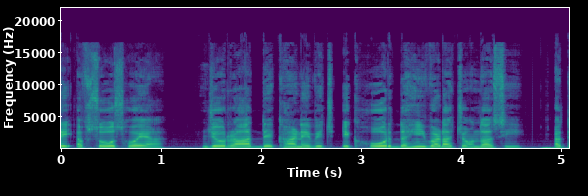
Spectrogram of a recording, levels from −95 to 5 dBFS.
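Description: Channel delay with comb filtering runs through the whole clip: one channel trails the other by around 3 ms, and summing them to mono cancels shared content at regularly spaced frequencies, starting near 200 Hz, leaving the speech hollow and phasey.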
